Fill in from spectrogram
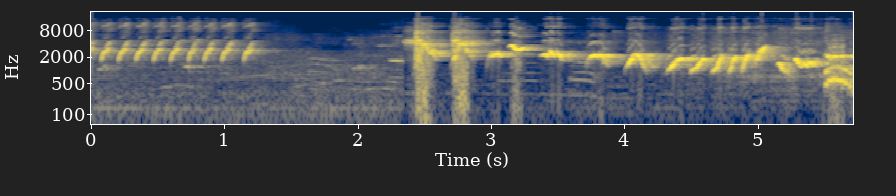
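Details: White-rumped shama competition song variation, a training recording: a short run of quick chirps, a pause, two loud sharp clicks, then a rich, varied phrase of rising and falling whistles and buzzy notes.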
